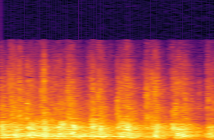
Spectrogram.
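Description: Audience applauding, the clapping fading gradually.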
